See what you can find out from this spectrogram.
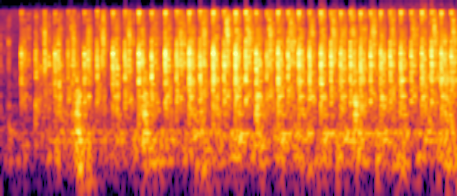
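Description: A sewing machine runs steadily at high speed, its needle mechanism producing a rapid, even rattle of clicks. The sound is fairly loud, with no voices.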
